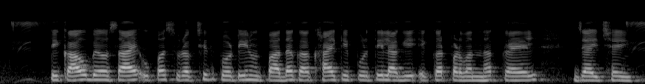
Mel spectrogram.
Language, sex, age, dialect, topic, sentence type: Magahi, female, 56-60, Western, agriculture, statement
